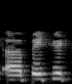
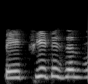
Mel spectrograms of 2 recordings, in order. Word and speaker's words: patriot: फिर उसने बताया है कि पेट्रियट का वर्ड कहाँ से आता है। अच्छा, ये पेट्रियटिज्म है, पैट्रियटिज्म नहीं है। और पैट्रियट कोई वर्ड नहीं होता, पेट्रियट वर्ड होता है।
